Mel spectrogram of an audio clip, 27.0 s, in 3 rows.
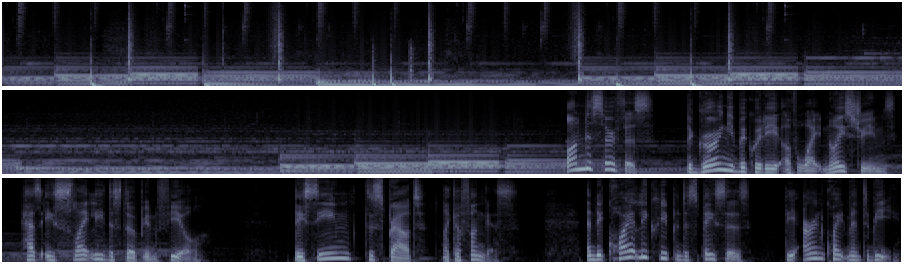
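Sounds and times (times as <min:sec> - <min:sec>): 
mellow lo-fi hip-hop instrumental track: 0:00.0 - 0:15.8
speech: 0:14.8 - 0:20.1, 0:20.9 - 0:23.2, 0:23.8 - 0:26.9.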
